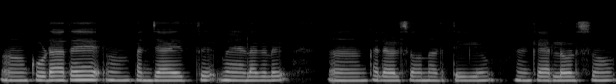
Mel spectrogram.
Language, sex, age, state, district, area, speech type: Malayalam, female, 60+, Kerala, Wayanad, rural, spontaneous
